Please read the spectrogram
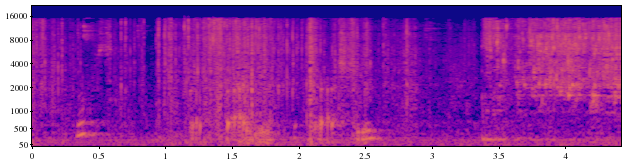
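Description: Water pouring from a bowl into the stainless steel inner pot of an Instant Pot, starting about three and a half seconds in, after a few seconds of faint handling sounds.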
